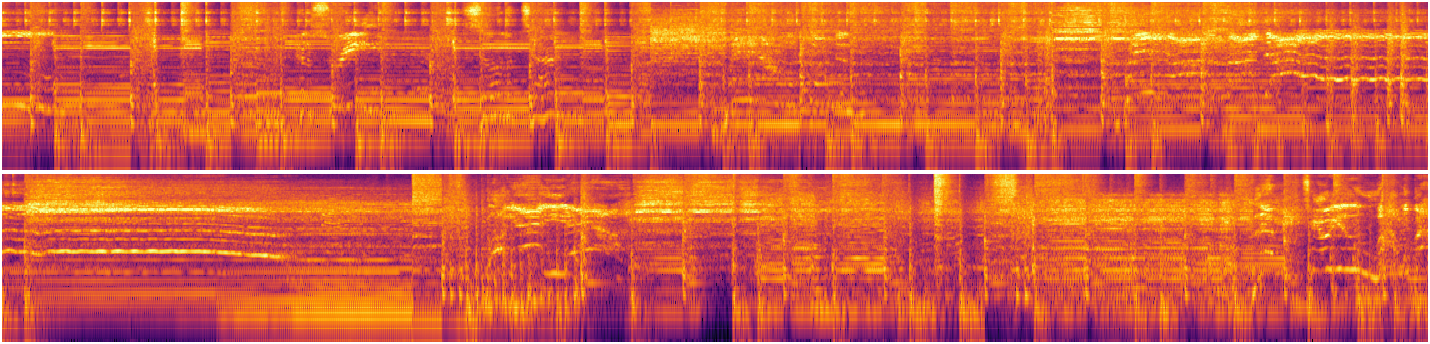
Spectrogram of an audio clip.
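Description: Live rock band playing: drum kit, bass guitar and electric guitar. Midway a long held note wavers and slides down while the drums drop out under a sustained chord, then the full band with drums comes back in about four seconds later.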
